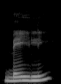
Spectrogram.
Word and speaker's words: Baillie: C'est B A I L I E. By Bailey. Bailey. Ouais, je dire Bailey.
